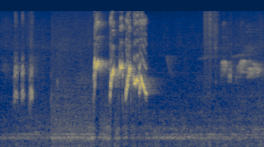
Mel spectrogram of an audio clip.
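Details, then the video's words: Red-whiskered bulbul singing as a lure for wild birds: a few soft chirps, then a loud burst of sharply slurred, bouncing whistles and a fading trailing note, over steady low background hum. "Chào mào mồi gọi bổi không tạp âm, tiếng chào mào mồi"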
